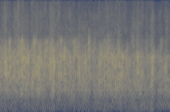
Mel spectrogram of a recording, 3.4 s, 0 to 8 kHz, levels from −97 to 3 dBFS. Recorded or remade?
remade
